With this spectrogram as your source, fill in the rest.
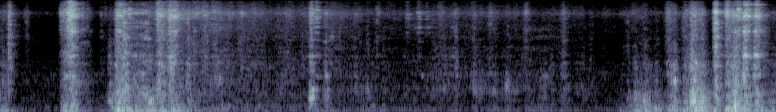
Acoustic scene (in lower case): kitchen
